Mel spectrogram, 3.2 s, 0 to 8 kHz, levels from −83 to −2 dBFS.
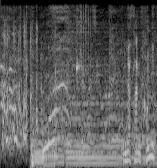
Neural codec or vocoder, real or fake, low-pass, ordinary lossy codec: autoencoder, 48 kHz, 128 numbers a frame, DAC-VAE, trained on Japanese speech; fake; 7.2 kHz; none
